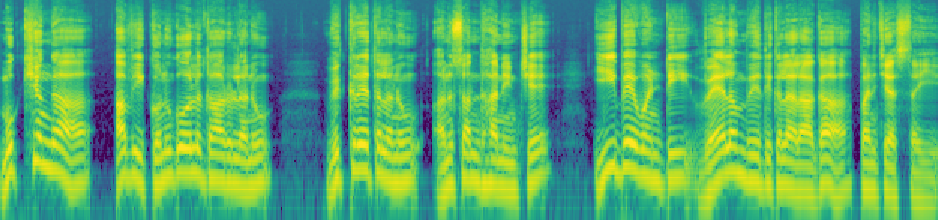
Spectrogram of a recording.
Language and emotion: Telugu, neutral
